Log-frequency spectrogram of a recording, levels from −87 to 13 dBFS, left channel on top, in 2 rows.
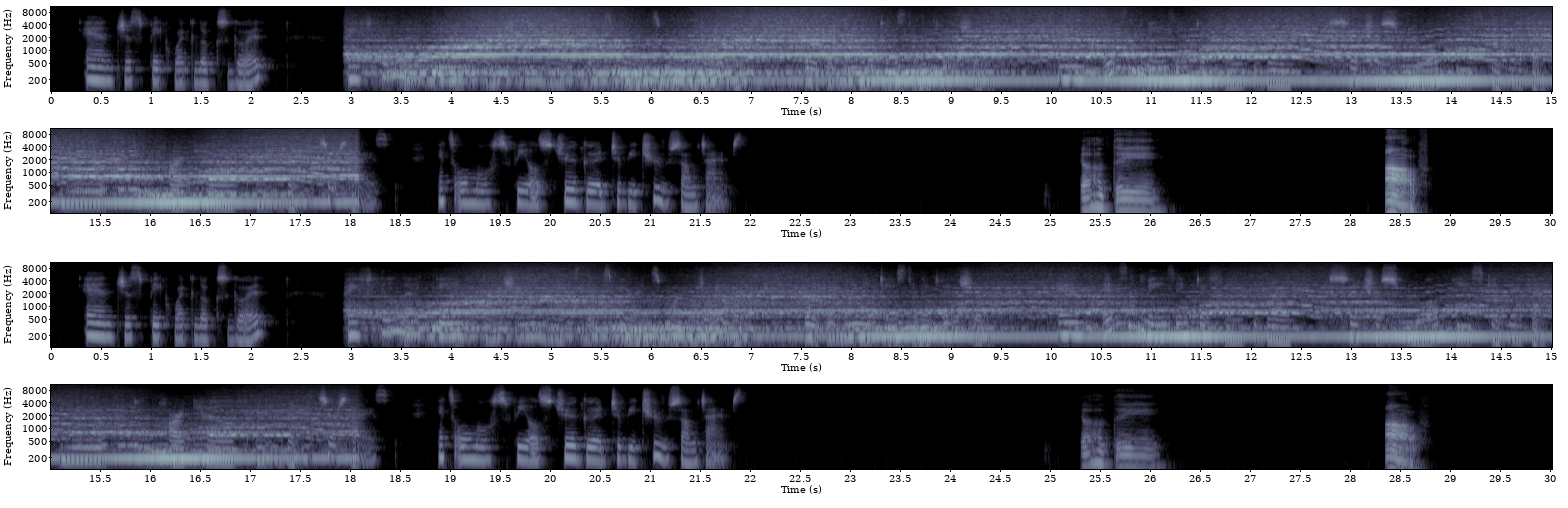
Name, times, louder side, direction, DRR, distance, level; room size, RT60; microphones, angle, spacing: voice 1, 0.3-2.1 2.9-9.4 9.7-12.4 12.8-18.4 19.0-21.9, right 1 dB, 5° right, 0.5 m, -41 dB
sound 1, 2.9-18.1, left 5 dB, 40° left, 0.5 m, -29 dB
voice 2, 25.3-26.1 28.4-28.8, left 6 dB, 90° left, 0.6 m, -32 dB
11.0 x 4.3 x 2.4 m
head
